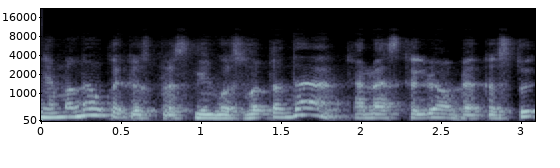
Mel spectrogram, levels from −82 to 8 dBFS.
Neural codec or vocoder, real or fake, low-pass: autoencoder, 48 kHz, 32 numbers a frame, DAC-VAE, trained on Japanese speech; fake; 10.8 kHz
